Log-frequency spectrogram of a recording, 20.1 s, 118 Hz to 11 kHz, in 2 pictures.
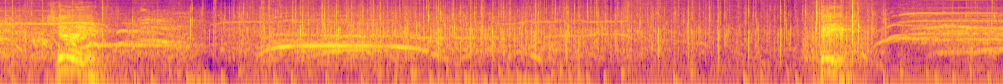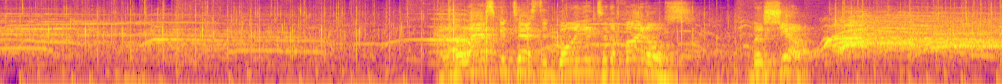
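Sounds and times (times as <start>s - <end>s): loud shout: 0.0s - 5.8s, 8.2s - 20.0s
audience applause and cheering: 0.0s - 20.0s
music playing: 0.0s - 20.0s.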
